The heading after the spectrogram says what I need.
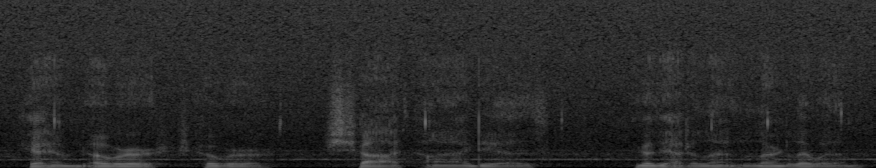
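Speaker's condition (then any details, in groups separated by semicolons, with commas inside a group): Parkinson's disease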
